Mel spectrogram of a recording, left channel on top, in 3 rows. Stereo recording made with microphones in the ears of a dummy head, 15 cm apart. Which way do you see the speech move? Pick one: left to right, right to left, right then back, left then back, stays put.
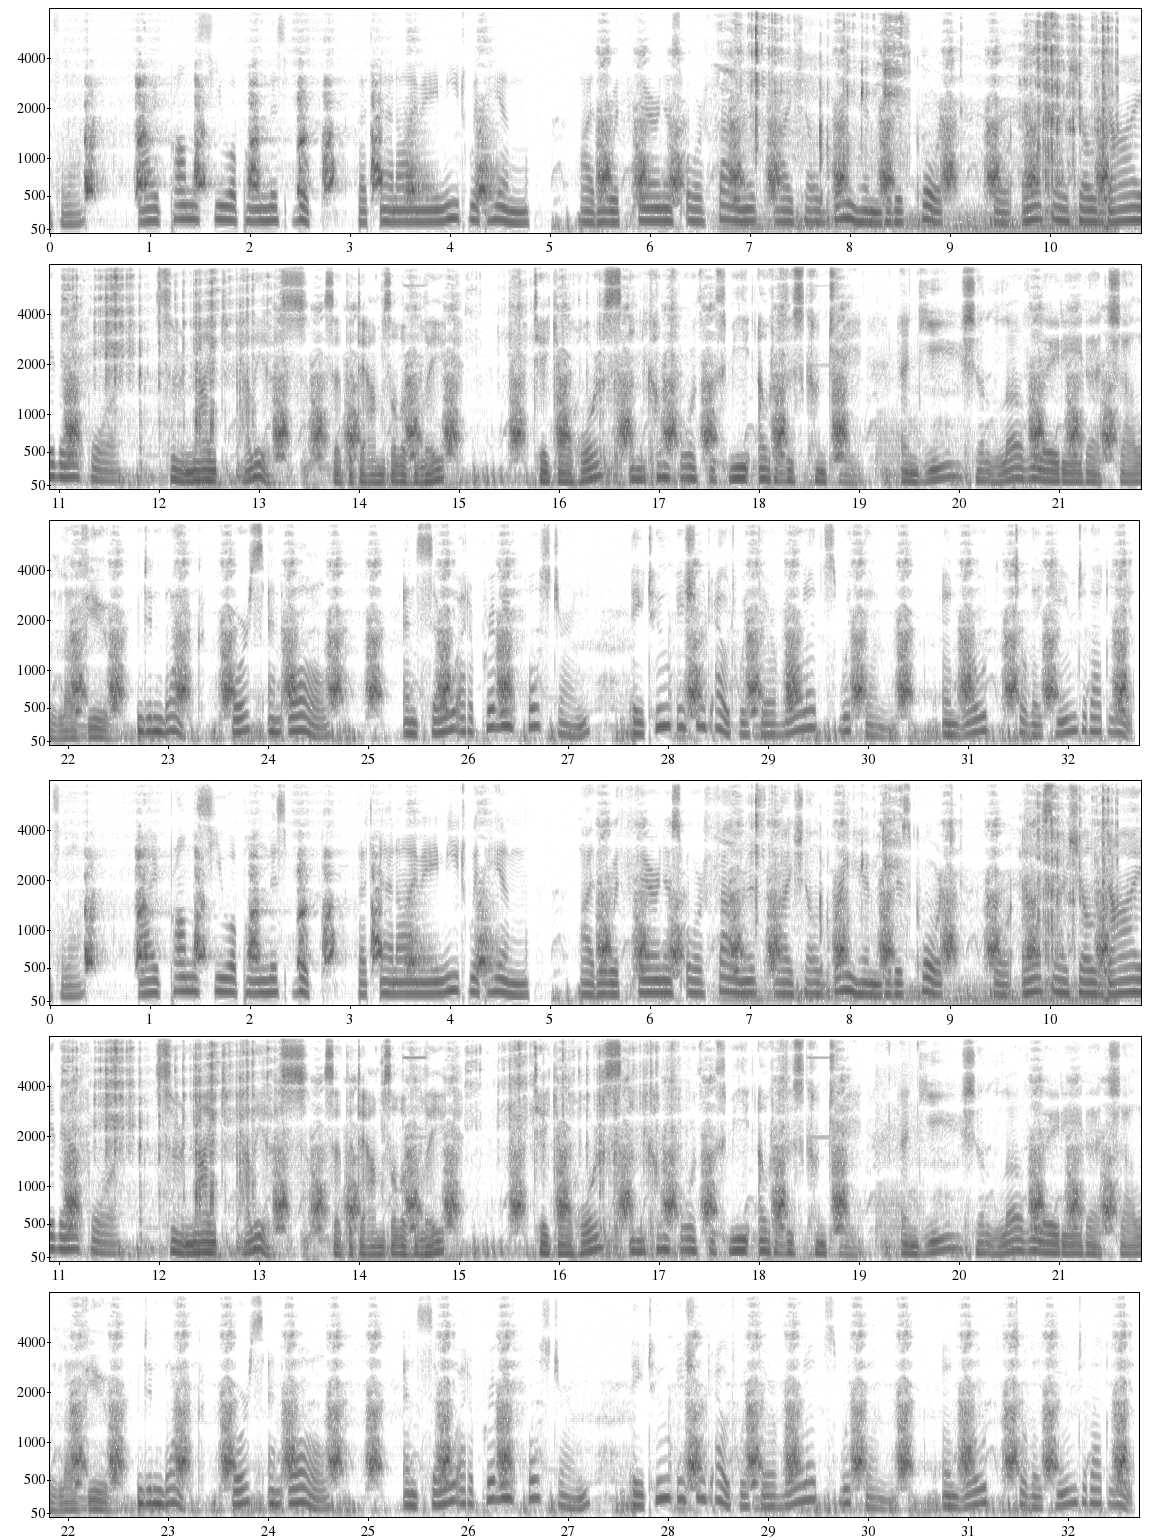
right to left.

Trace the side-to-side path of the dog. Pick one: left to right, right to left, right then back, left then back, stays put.
stays put.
